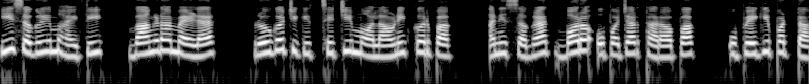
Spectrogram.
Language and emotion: Goan Konkani, neutral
